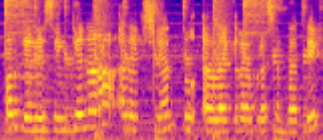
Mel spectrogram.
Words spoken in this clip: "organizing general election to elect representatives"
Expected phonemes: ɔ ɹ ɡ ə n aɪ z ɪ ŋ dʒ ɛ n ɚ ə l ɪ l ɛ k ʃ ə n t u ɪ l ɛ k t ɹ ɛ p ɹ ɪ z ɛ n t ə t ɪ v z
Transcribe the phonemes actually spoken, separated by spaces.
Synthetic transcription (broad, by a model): ɔ ɹ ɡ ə n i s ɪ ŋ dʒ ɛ n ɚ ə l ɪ l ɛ k s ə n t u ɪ l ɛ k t ɹ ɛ p ɹ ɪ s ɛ n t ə t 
